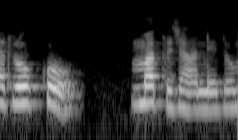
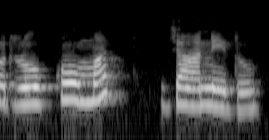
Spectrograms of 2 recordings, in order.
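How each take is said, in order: First: रोको alone, clear break, then मत जाने दो together; pause after रोको. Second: रोको मत said as one phrase, break, then जाने दो; group मत with रोको, pause before जाने दो; pause after मत. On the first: Teacher showing the comma moved to after रोको, pause after रोको. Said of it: "रोको के बाद कामा लगा दिया". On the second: Teacher showing how a comma changes meaning, pause after मत. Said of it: "रोको मत के बाद कामा लगाया". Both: Shown as a demonstration.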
